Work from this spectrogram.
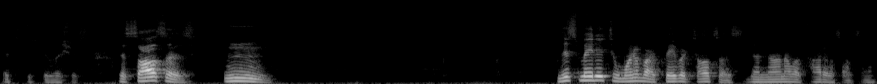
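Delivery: talking through a full mouth of food. Praising the salsas while eating, talking with mouth full. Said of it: "still talking with my mouth full like a chipmunk".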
